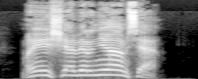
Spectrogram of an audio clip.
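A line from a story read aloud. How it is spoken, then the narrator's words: Shouted. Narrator (Russian): Верзила выкрикнул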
